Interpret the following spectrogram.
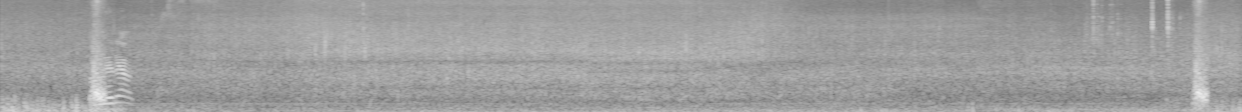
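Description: Light rain falling on a pond, a steady hiss, with a few faint ticks near the end.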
